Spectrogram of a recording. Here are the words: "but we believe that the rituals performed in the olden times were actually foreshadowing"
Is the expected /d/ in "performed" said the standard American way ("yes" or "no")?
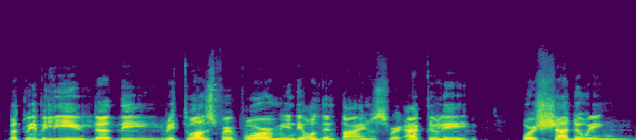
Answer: no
